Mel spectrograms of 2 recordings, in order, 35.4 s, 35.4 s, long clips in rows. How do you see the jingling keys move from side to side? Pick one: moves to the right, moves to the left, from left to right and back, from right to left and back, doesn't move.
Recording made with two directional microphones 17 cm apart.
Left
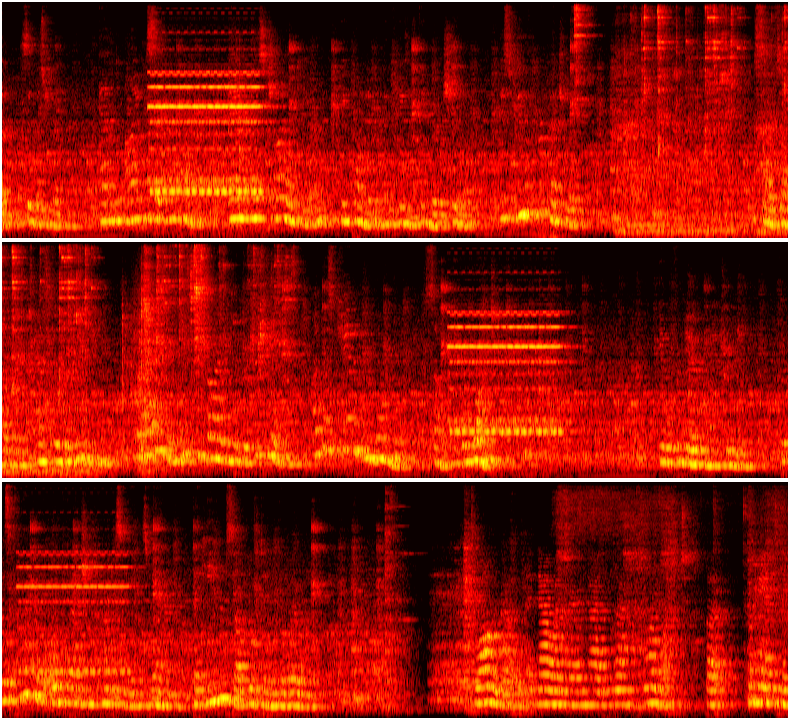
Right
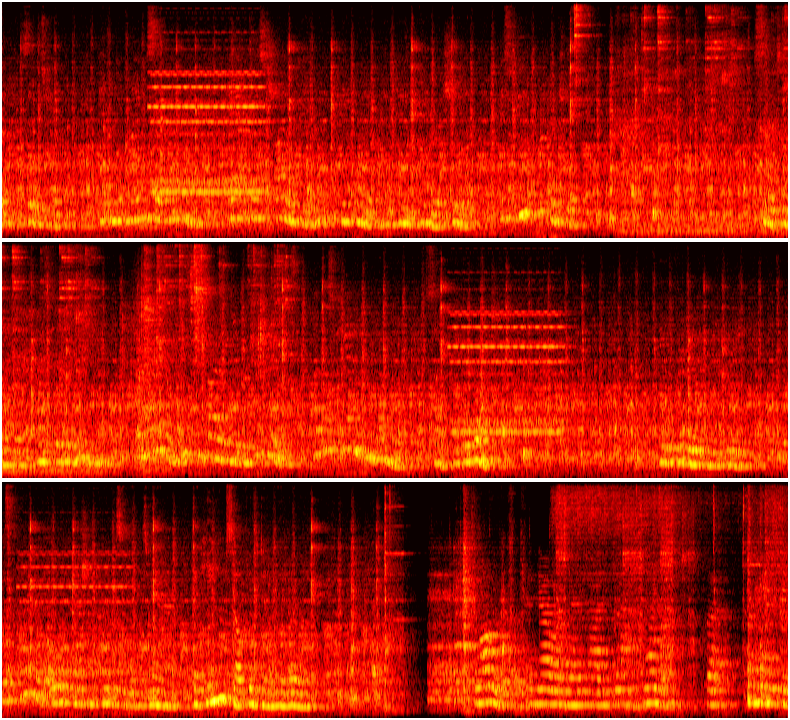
from right to left and back.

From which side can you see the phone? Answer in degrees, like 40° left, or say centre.
40° left.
